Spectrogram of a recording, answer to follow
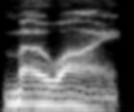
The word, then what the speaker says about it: moai: Okinawans have lifelong social networks called moai, pronounced moai.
